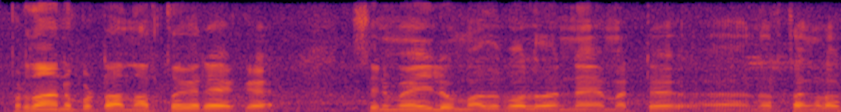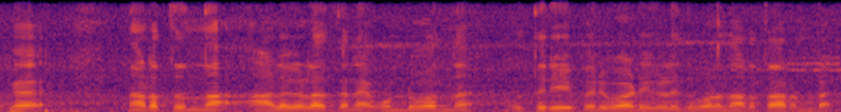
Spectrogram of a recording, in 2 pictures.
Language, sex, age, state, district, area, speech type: Malayalam, male, 60+, Kerala, Kottayam, rural, spontaneous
